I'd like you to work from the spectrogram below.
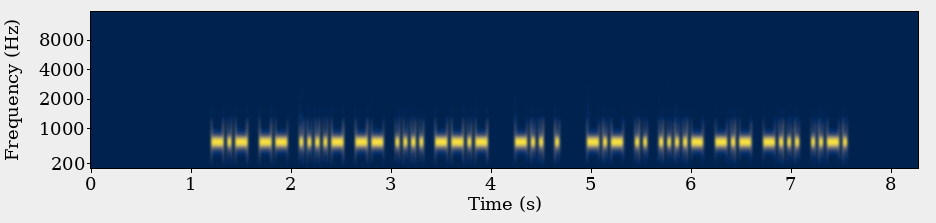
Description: Morse code, heard as a keyed tone, about 32 wpm, 700 Hz. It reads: KM4MHQ DE KI4KBF
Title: USA Callsign DE Callsign - 6 Characters - 30wpm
